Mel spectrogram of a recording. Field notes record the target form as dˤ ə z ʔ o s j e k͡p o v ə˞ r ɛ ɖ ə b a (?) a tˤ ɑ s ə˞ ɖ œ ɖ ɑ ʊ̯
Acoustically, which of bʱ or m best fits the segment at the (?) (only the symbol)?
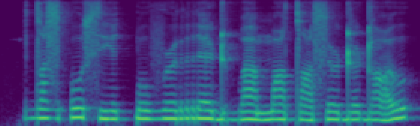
m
